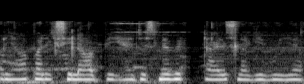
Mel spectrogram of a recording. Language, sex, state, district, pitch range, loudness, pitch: Hindi, female, Uttar Pradesh, Hamirpur, 220-240 Hz, -15 LUFS, 230 Hz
